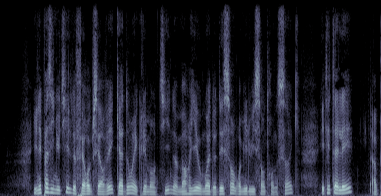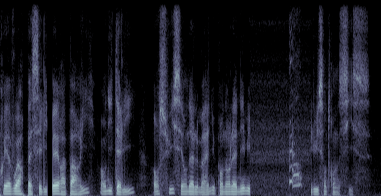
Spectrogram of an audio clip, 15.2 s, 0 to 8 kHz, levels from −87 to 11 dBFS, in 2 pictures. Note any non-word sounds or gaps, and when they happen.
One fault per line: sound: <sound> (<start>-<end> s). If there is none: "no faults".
sound: dropout (8.6-8.7 s)
sound: bark (13.4-13.7 s)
